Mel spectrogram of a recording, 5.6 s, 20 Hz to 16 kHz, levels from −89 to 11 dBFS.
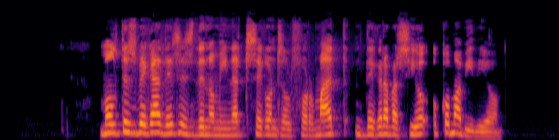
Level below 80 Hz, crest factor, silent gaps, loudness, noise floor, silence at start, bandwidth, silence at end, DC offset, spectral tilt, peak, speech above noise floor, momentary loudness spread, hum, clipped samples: -74 dBFS; 20 dB; none; -20 LUFS; -70 dBFS; 1 s; 10 kHz; 0.6 s; under 0.1%; -3 dB/octave; -2 dBFS; 49 dB; 10 LU; none; under 0.1%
